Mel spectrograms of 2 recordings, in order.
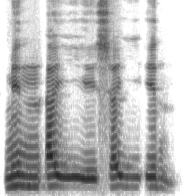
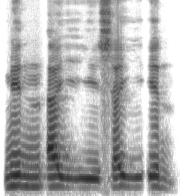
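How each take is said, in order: Both takes have the same delivery.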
